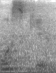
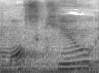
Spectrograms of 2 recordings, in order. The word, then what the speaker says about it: mosque: Mosque atau mosque? so, the correct one is the correct one is the first one. Mosque. Ya, jadi kalau kamu biasanya pronounce yang Moscow, it means you need to correct it.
